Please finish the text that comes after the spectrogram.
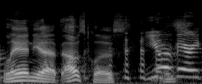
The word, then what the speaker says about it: Laniap: we're talking talking with the people of uh laging AE we don't care how you say it just come see us sorry it's pronounced lanap lanap I was close you very close very close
